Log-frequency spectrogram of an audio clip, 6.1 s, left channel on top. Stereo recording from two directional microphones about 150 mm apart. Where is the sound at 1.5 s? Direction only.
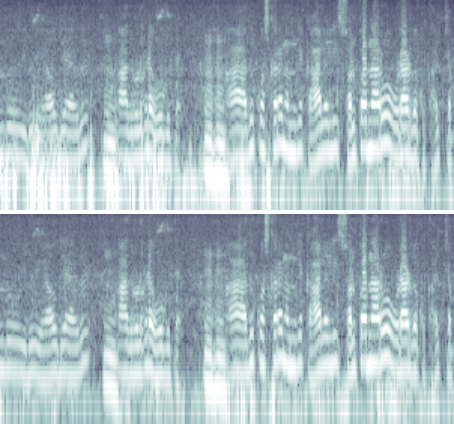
5° right (ahead or behind).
